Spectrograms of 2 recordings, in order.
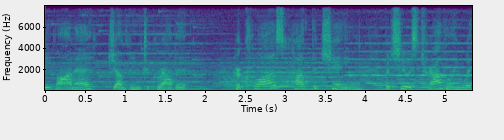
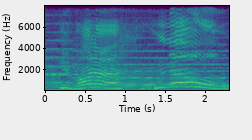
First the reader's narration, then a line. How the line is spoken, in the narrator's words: Rachel groaned through the pain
